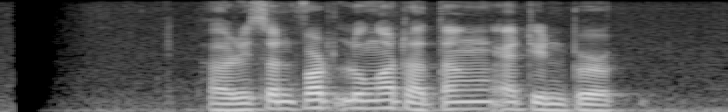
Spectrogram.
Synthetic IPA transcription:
haɾisənfɔrt̪luŋɔɖ̥ä̤t̪əŋʔɛ̰di̤nbərk̚

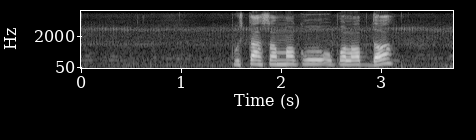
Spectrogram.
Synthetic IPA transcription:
pust̪asʌmːʌkoupʌlʌbd̪ʱʌ

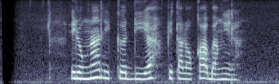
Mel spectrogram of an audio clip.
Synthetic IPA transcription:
ʔiluŋnaɾikədiahpit̪alokabaŋɪl

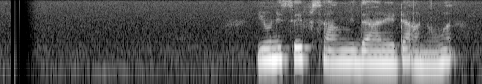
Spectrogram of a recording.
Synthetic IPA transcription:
junisefsaːŋnid̪aːnəjəʈəʔanuʋə

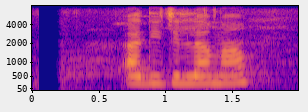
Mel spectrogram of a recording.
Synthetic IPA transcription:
ad̪id͡ʒɪlːamã

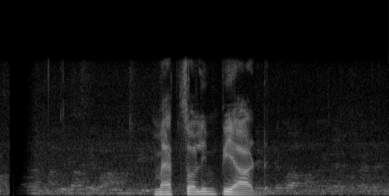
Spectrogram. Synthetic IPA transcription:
mæt̪solimpijaːɖ

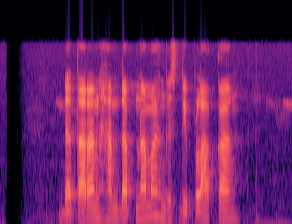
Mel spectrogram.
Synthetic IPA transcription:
dat̪aɾanɦandap̚namahŋɡəsdipəlakan

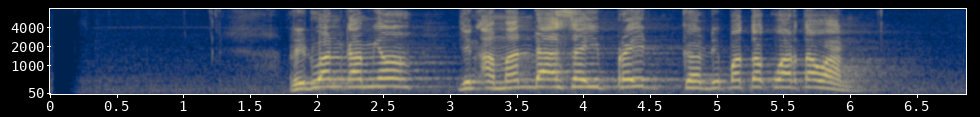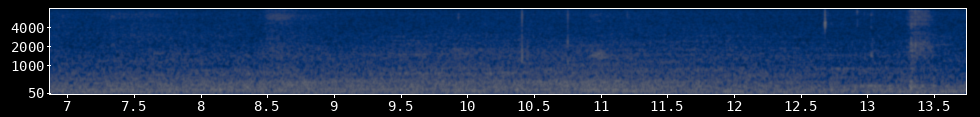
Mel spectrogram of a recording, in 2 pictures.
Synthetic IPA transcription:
riduankamild͡ʒɨŋamandaseipɾeid̚kɨrdipɔt̪ɔkwart̪awan

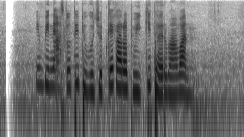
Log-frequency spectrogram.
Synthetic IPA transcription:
ʔimpineʔast̪ut̪id̪̥i̤wud̥ʒ̥ṳt̪̚kekaɾod̪̥ṳikid̪̥a̤ɾmawan

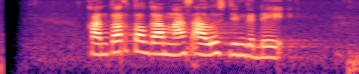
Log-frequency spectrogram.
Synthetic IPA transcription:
kant̪ɔrt̪ɔɡamasa̰lʊsd͡ʒɨŋɡədɛʔ

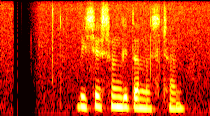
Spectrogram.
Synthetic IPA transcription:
biʃeʃːoŋɡit̪onuʃʈʰan

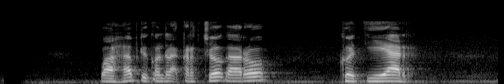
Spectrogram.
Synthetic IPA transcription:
waɦab̚d̪̥i̤kɔnt̪ɾaʔkərd̥ʒ̥ɔ̤kaɾo | ɡ̥ɔt̪ijear

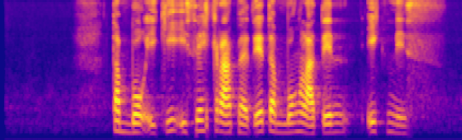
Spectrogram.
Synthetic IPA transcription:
t̪əmbʊŋikiisɪhkəɾab̥ä̤t̪et̪əmbʊŋlat̪ɪnik̚nɪs

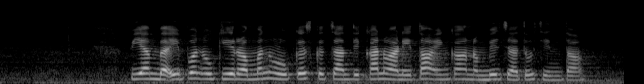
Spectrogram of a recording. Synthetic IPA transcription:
pijambaʔipʊnuɡ̥iɾəmənŋlukɪskət͡ʃant̪ikanwanit̪ɔiŋkaŋnəmbɪdʒ̥a̤t̪ʊht͡ʃint̪ɔ

